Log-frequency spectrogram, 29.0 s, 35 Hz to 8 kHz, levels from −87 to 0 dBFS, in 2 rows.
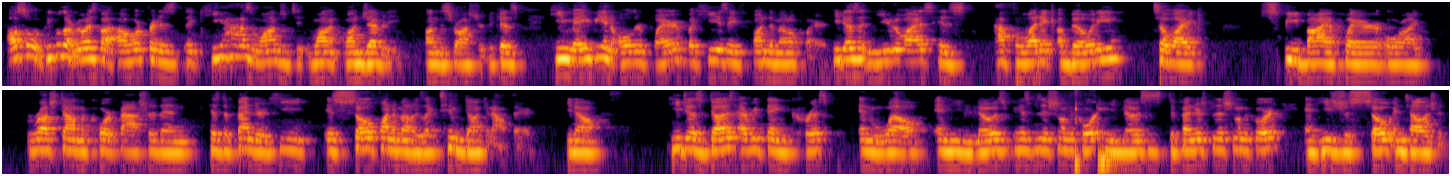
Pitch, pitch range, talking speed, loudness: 160 Hz, 150-170 Hz, 195 wpm, -21 LUFS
